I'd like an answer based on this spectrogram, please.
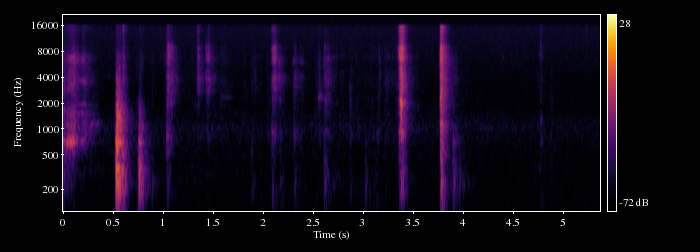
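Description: Plastic top cover of a Poulan chainsaw being set back onto the saw's body: a handful of sharp plastic knocks and clicks, several in the first second and two more a little past three seconds in.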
